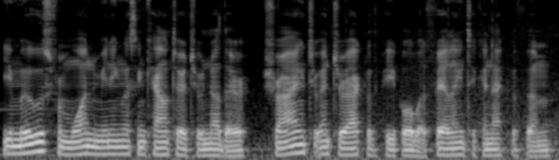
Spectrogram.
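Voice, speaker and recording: A man's voice: deep voice, a little fast, a little mellow, slight background noise. A man reading a scripted, analytical video essay as narrator, with instrumental music behind him.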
